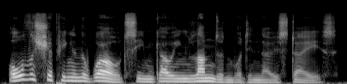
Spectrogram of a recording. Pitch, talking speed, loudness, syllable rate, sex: 135 Hz, 205 wpm, -17 LUFS, 5.2 syllables/s, male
